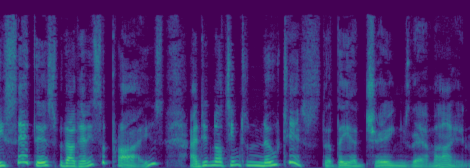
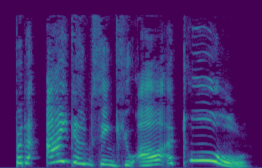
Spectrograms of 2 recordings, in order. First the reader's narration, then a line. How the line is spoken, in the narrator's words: said Lucy, shouting to make herself heard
